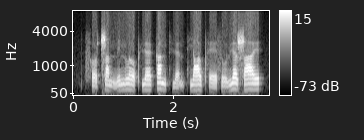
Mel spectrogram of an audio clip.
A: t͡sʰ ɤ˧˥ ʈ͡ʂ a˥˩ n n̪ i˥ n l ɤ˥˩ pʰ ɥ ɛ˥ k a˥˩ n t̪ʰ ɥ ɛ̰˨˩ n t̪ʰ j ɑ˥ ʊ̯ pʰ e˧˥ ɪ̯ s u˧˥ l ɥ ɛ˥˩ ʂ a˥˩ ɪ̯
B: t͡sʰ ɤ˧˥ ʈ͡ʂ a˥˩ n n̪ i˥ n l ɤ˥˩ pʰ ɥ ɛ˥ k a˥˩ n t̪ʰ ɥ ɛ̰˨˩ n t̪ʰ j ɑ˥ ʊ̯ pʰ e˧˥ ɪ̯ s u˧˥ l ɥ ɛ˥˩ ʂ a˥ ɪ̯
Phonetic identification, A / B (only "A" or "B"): B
